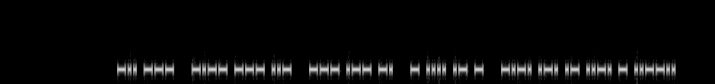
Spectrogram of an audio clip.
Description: Morse code, heard as a keyed tone, about 41 wpm, 700 Hz. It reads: DO YOU OWN THAT CRAFT?
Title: Sentences from Top 1000 Words - Review Part 6 - 45wpm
